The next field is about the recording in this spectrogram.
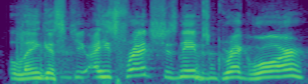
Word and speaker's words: Langasque: Someone who I've originally called Romain Langasque. I'm told it's Langasque.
